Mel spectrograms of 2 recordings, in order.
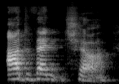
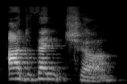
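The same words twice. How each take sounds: No difference in how they are said.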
